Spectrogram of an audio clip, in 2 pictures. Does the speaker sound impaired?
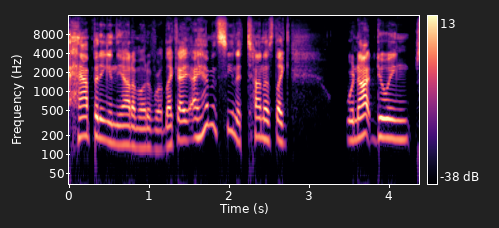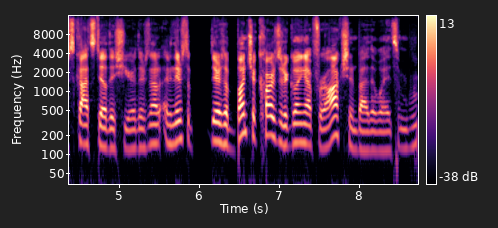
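No.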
